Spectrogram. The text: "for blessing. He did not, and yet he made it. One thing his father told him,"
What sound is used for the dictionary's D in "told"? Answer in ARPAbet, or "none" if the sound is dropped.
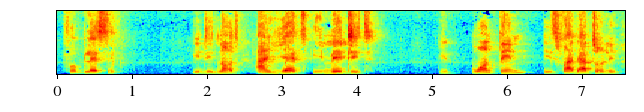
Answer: none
